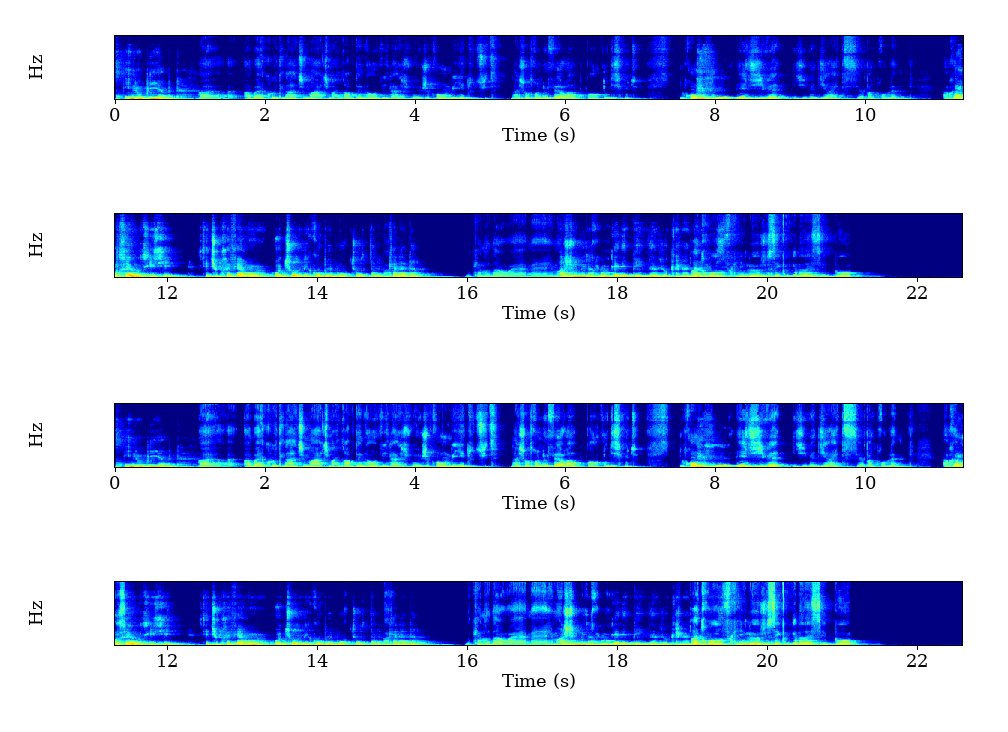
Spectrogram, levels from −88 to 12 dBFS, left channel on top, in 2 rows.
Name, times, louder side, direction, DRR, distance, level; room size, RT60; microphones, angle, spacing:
voice 1, 0.0-1.0 7.8-8.1 11.2-12.2 12.5-15.5 17.2-19.3 20.0-20.1 20.5-20.7, left 1 dB, 70° left, 1.1 m, -27 dB
voice 2, 1.1-10.6 11.0-11.5 11.9-12.0 14.9-15.1 16.0-17.5 17.9-18.0 18.8-21.1, right 4 dB, 30° right, 0.4 m, -32 dB
10.0 x 7.6 x 6.2 m
head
